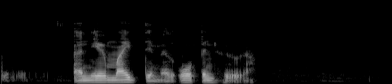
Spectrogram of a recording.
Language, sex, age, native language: Icelandic, male, 18-19, Icelandic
